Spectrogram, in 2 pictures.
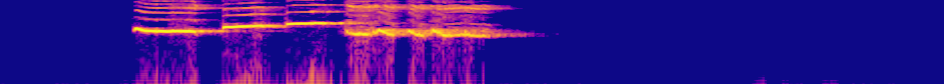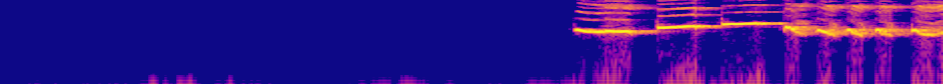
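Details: Orange-headed thrush provocation song: two phrases about five seconds apart, each climbing in clear stepped whistles and finishing with a rougher, lower trill, loud and crisp against a silent background.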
